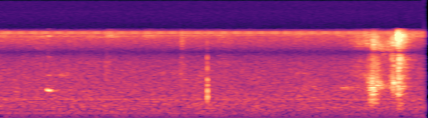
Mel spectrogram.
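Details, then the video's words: Max, a two-and-a-half-pound Chihuahua, pulls odd faces, then gives two quick, breathy sneezes close together near the end, in a quiet indoor room with a few faint clicks before them. "Sneezing Chihuahua"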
